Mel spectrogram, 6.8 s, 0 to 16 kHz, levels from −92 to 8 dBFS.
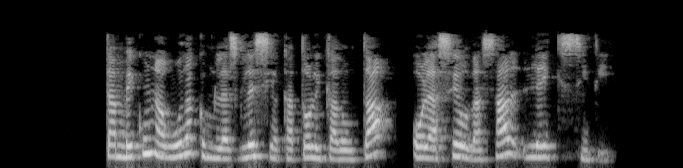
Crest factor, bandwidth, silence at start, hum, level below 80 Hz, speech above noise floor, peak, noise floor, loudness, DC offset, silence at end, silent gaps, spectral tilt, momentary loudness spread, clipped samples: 16 dB; 8 kHz; 1.05 s; none; -64 dBFS; over 74 dB; -2 dBFS; under -90 dBFS; -16 LUFS; under 0.1%; 0.8 s; none; -2 dB/octave; 7 LU; under 0.1%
